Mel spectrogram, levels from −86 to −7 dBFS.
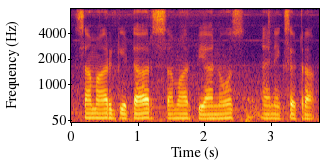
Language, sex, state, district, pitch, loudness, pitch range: English, male, Karnataka, Bangalore, 115 Hz, -15 LUFS, 110-120 Hz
